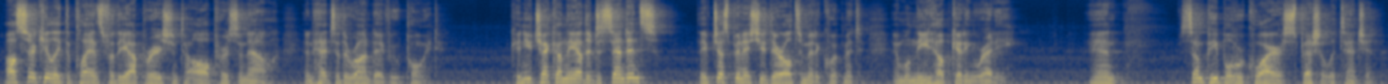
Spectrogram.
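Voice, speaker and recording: A man playing a calm, supportive military commander in a sci-fi video game, speaking with authority. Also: medium pitch, fairly quick, slight background noise, close to an everyday voice. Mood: calm resolve.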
